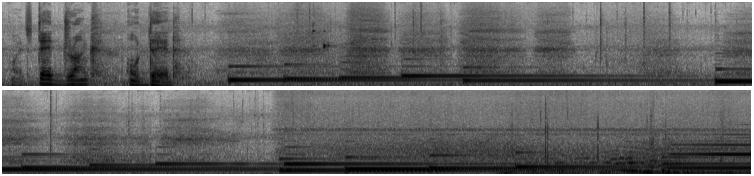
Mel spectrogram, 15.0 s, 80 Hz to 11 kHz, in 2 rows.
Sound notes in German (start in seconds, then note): 10.6 Heuschrecken zirpen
